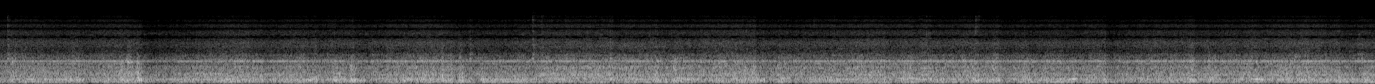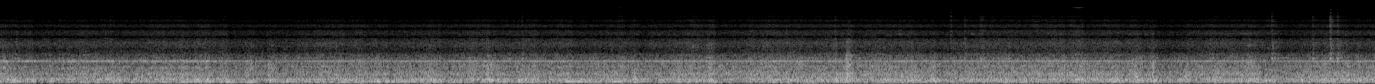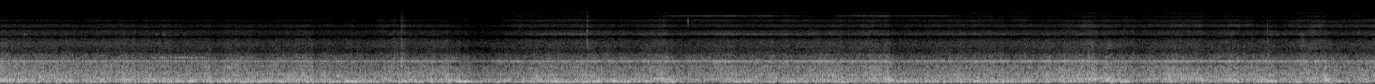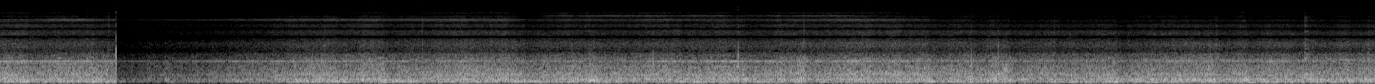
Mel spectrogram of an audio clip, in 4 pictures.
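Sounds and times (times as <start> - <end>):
train rumbling at speed: 0.0 - 55.0.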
